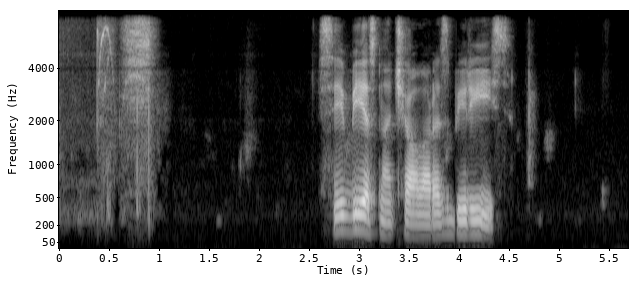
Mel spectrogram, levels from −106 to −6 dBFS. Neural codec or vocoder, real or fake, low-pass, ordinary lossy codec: none; real; 7.2 kHz; none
